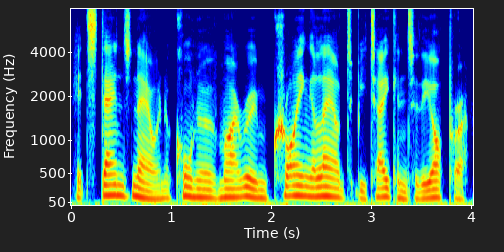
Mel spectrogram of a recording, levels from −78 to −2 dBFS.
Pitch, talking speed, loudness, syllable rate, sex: 130 Hz, 255 wpm, -17 LUFS, 5.6 syllables/s, male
